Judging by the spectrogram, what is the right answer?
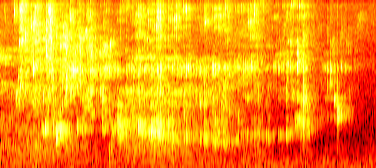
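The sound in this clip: Beer poured from a jug into a drinking vessel makes a faint, continuous splashing gurgle for about three seconds, then thins out into a few small trickles.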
